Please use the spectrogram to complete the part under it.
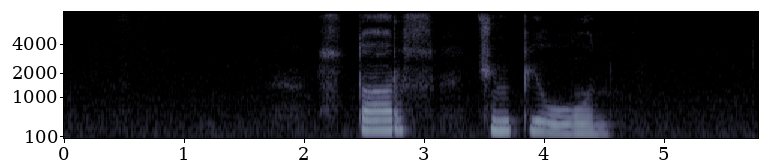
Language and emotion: Russian, sad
